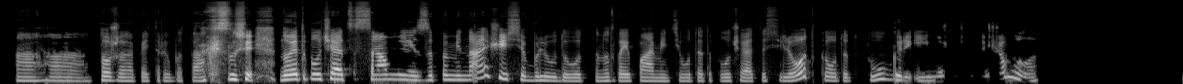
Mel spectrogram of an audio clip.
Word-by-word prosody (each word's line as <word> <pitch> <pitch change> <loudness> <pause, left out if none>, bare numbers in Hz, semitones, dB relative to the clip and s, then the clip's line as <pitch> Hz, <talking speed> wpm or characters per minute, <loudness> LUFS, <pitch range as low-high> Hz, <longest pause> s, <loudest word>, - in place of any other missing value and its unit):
Ага, 175 -2 -5
тоже 185 -4 0
опять 165 +1 -9
рыба. 160 -2 -10
Так, 165 +3 -3
слушай, 230 -2 +7 0.2
но 215 +2 +5
это, 235 - +7
получается, 240 -1 +5
самые 225 -3 +1
запоминающееся 215 - +1
блюдо 175 -3 -3
вот 155 0 -5
на 165 +1 -6
твоей 165 -3 -2
памяти. 160 -1 -5
Вот 155 +1 -9
это, 160 - -8
получается, 160 0 -6
селёдка, 170 +3 -2
вот 175 -1 -6
этот 160 - -10
угорь, 220 -4 -1
и, 170 0 -7
может 190 +2 -11
быть, 370 - -39
что-то 405 +1 -33
ещё 410 - -8
было? 235 - -4 1.4
Мгм. - - -30
180 Hz, 150 wpm, -22 LUFS, 165-225 Hz, 1.4 s, слушай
